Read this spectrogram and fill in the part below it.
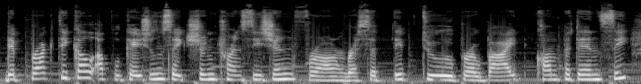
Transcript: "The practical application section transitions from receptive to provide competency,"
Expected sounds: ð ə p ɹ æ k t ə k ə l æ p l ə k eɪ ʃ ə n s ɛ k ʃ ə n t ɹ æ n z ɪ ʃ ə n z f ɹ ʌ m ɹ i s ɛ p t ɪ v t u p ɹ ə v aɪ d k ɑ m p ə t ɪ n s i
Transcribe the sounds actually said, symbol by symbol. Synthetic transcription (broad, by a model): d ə p ɹ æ k t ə k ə l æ p l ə k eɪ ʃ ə n s ɛ k ʃ ə n t ɹ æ n s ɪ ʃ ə n f ɹ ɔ m ɹ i s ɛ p t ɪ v t u p ɹ ə v aɪ d k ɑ m p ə t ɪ n s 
